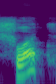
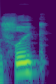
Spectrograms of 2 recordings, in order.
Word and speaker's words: Schleich: Before you say it, I know that it's not pronounced Schleich, it's pronounced Schleck, but my family and I have always said Schleich ever since I was a little kid and I'm just going to stick with my habits.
